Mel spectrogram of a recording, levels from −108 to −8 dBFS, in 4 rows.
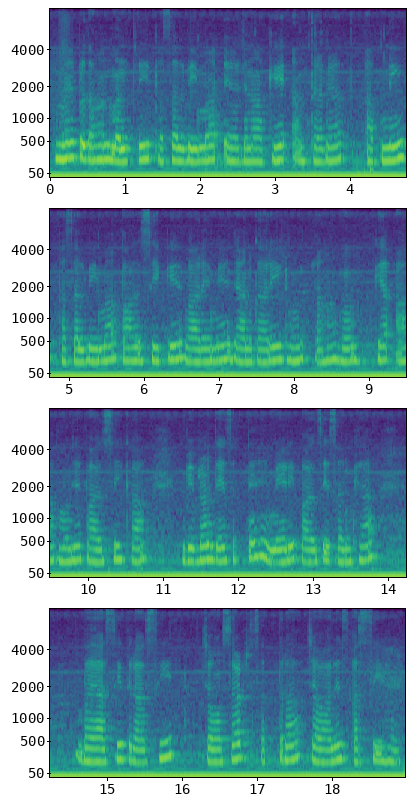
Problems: none marked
